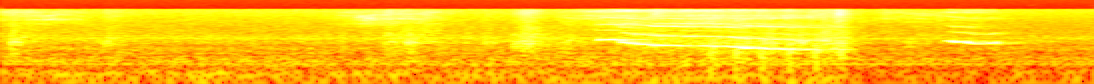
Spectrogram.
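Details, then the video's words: Toy Poodle named Ggoni, left home alone and waiting by the door for the family, gives a single drawn-out whine that slides downward for over a second, followed by a short second whimper, with faint rustling in a quiet room. "이 강아지는 이 자세로 하루종일 주인을 기다립니다.ㅜㅜ"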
